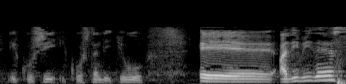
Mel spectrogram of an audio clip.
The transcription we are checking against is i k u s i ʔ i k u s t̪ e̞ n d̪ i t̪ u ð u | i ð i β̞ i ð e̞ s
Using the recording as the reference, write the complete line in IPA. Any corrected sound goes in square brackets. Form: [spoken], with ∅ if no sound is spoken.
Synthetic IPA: i k u s i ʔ i k u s t̪ e̞ n d̪ i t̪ u [ɣ] u | [a] ð i β̞ i ð e̞ s

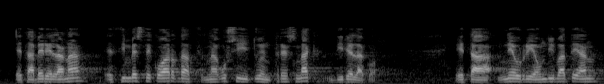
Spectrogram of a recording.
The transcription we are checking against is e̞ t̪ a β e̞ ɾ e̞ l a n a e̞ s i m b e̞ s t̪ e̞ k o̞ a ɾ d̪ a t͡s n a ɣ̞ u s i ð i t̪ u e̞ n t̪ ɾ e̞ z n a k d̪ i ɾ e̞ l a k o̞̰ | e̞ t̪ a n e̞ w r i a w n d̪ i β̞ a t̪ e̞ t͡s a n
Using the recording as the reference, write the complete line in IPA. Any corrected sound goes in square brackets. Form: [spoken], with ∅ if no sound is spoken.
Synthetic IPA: e̞ t̪ a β e̞ ɾ e̞ l a n a e̞ s i m b e̞ s t̪ e̞ k o̞ a ɾ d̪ a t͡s n a ɣ̞ u s i ð i t̪ u e̞ n t̪ ɾ e̞ z n a k d̪ i ɾ e̞ l a k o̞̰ | e̞ t̪ a n e̞ w r i a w n d̪ i β̞ a t̪ e̞ [∅] a n

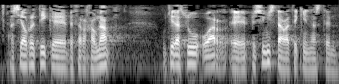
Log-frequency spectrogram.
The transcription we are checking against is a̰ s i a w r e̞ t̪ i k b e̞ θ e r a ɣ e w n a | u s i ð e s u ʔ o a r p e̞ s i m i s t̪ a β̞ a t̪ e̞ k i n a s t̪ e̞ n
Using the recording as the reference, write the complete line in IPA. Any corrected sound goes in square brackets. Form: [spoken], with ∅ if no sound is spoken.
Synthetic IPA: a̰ s i a w r e̞ t̪ i k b e̞ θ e r a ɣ [a] w n a | u [t͡s] i ð [a] s u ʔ o a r p e̞ s i m i s t̪ a β̞ a t̪ e̞ k i n a s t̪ e̞ n

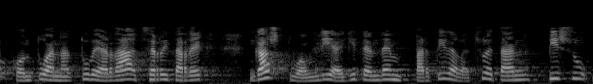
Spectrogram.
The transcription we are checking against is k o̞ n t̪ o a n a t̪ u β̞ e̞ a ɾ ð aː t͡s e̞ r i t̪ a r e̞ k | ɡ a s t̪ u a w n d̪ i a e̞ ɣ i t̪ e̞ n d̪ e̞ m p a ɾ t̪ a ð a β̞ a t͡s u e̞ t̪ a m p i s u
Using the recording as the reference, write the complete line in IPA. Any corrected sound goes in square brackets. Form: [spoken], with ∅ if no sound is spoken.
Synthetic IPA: k o̞ n t̪ [u] a n a t̪ u β̞ e̞ a ɾ ð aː t͡s e̞ r i t̪ a r e̞ k | ɡ a s t̪ u a w n d̪ i a e̞ ɣ i t̪ e̞ n d̪ e̞ m p a ɾ t̪ [i] ð a β̞ a t͡s u e̞ t̪ a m p i s u

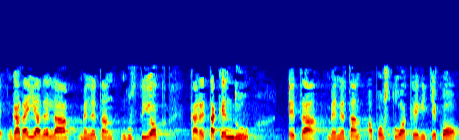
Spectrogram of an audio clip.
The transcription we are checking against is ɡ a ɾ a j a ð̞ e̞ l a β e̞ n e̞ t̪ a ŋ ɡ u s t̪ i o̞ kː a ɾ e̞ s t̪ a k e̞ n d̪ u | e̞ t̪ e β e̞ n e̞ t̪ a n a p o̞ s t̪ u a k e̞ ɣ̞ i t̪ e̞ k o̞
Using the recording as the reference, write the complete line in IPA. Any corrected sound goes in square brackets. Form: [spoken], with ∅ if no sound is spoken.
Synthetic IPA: ɡ a ɾ a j a ð̞ e̞ l a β e̞ n e̞ t̪ a ŋ ɡ u s t̪ i o̞ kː a ɾ e̞ [∅] t̪ a k e̞ n d̪ u | e̞ t̪ [a] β e̞ n e̞ t̪ a n a p o̞ s t̪ u a k e̞ ɣ̞ i t̪ e̞ k o̞

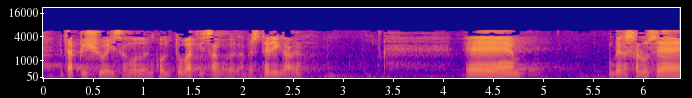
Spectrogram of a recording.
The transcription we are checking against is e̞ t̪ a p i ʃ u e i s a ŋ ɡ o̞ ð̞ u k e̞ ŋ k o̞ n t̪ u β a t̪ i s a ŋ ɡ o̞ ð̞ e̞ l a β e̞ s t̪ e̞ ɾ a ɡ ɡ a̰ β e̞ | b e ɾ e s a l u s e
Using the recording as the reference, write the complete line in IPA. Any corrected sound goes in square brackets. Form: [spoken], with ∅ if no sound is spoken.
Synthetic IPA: e̞ t̪ a p i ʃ u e i s a ŋ ɡ o̞ ð̞ u [∅] e̞ ŋ k o̞ n t̪ u β a t̪ i s a ŋ ɡ o̞ ð̞ e̞ l a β e̞ s t̪ e̞ ɾ [i] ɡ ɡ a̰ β e̞ | b e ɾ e s a l u s e

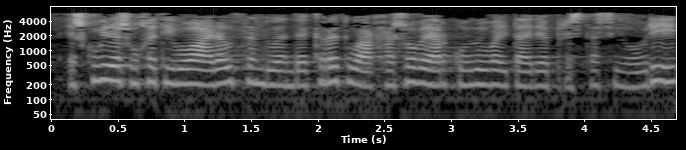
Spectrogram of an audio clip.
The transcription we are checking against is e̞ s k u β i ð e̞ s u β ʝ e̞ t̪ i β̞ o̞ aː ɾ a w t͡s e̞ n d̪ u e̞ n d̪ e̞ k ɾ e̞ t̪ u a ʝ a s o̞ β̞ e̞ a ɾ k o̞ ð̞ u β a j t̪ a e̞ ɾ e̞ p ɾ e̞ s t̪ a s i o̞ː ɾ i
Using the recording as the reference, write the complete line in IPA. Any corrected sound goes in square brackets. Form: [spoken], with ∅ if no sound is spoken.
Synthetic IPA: e̞ s k u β i ð e̞ s u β ʝ e̞ t̪ i β̞ o̞ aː ɾ a w t͡s e̞ n d̪ u e̞ n d̪ e̞ k ɾ e̞ t̪ u a ʝ a s o̞ β̞ e̞ a ɾ k o̞ ð̞ u β a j t̪ a e̞ ɾ e̞ p ɾ e̞ s t̪ a s i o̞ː ɾ i

